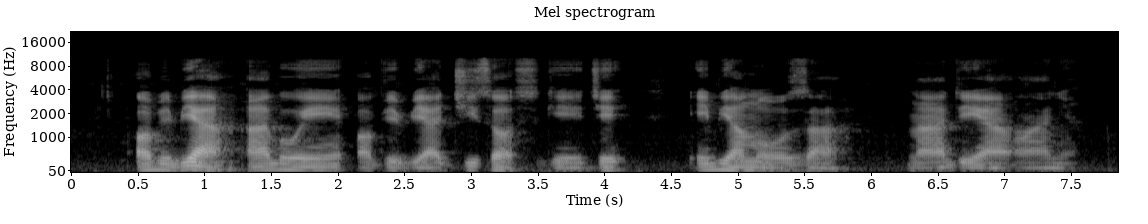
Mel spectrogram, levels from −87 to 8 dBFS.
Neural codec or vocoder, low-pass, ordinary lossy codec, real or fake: none; 9.9 kHz; none; real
